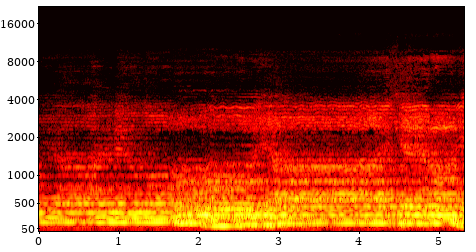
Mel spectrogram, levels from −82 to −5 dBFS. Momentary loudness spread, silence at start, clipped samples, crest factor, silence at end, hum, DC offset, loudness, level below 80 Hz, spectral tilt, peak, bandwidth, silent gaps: 5 LU; 0 s; under 0.1%; 12 dB; 0 s; none; under 0.1%; -25 LUFS; -56 dBFS; -8.5 dB/octave; -12 dBFS; 10 kHz; none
